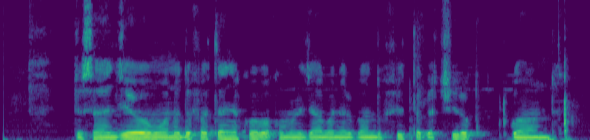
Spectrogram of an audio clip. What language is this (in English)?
Kinyarwanda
